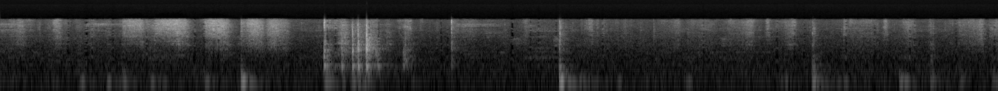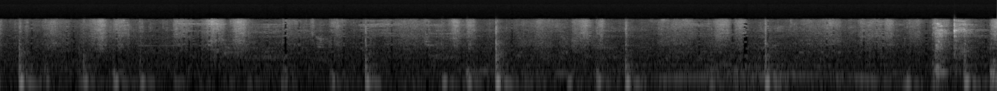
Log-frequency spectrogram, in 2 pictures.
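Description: Hands kneading and rolling dough into a log on a floured laminate countertop: irregular rubbing strokes with a few sharp knocks, the loudest about five seconds in.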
